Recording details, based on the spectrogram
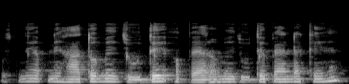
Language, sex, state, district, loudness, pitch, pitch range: Hindi, male, Uttar Pradesh, Lalitpur, -20 LUFS, 125 Hz, 115-130 Hz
